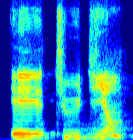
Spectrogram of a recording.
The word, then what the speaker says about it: étudiant: Now, the rule in French is that the end consonants are not articulated. So when you're pronouncing a word that has T at the end, then the T will be silencieux. For example, we have the word student. We say étudiant, étudiant.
